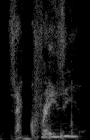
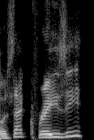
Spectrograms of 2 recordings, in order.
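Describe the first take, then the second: First: Unvoiced stage whisper. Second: Said in the usual way. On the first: Shown as a demonstration. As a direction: whisper it like a secret. Repeated, second time whispered.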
